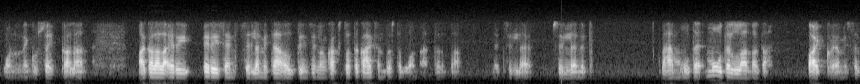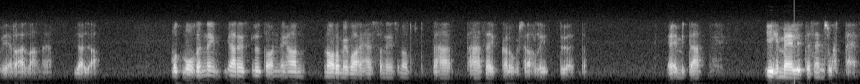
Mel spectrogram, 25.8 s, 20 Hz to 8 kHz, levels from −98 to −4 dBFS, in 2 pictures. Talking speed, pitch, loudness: 105 wpm, 380 Hz, -23 LUFS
